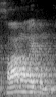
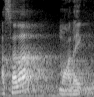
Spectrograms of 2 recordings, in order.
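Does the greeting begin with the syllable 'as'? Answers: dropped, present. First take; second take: dropped; present. First: The greeting starts directly with 'salam'. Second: The greeting starts with the syllable 'as'. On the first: The speaker calls it wrong. "সালাম আলাইকুম হয় না" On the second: The speaker calls it right. "উচ্চারণ শুদ্ধ হতে হবে"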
